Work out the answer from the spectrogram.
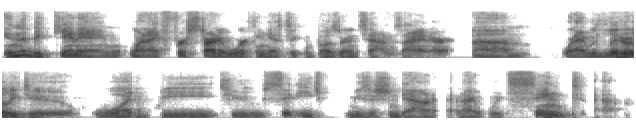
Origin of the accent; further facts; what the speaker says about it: Winston-Salem, North Carolina, United States; also born or lived in Chicago; I worked at local community theaters where I grew up in Winston-Salem, North Carolina.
